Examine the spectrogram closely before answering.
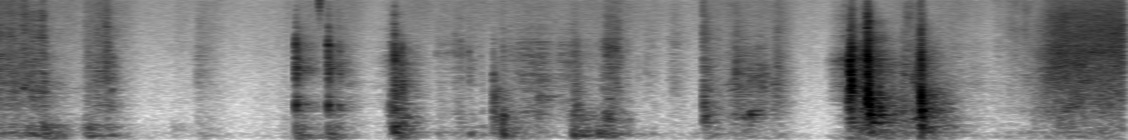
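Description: A wooden crosscut sled base with waxed purpleheart runners handled and set down onto a table saw top: a series of wooden knocks and thuds, the two loudest a little past four seconds in. Near the end comes a steady rubbing hiss as the sled slides along the miter slots.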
